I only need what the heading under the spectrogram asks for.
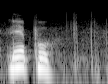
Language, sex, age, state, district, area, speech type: Manipuri, male, 18-30, Manipur, Tengnoupal, rural, read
